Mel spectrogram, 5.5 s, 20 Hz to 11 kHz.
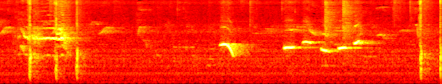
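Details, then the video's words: Helmeted friarbird, a bird native to Nusa Tenggara (NTB/NTT) known as the bird of 1001 voices, used as lure audio for young birds learning sounds; sharp clicks open, then brief slurred whistled notes, some falling, some rising, in quick bursts. "Pancingan samyong trotolan belajar bunyi"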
